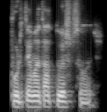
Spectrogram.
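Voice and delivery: ordinary delivery

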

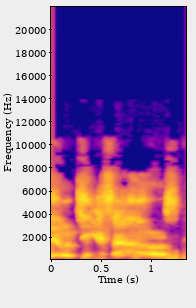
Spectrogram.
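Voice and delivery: long drawn-out, slow mock exclamation; imitating flippant misuse, vowels dragged out; joking exclamation. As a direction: stretch out the name as a joke. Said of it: "People are joking".

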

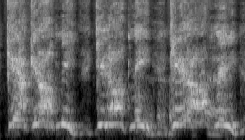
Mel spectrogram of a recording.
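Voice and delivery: high, loud get off me; struggling shout. Retold or imitated. Kevin pinned by teachers, shouting to be let go. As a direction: yell it while pinned by adults.

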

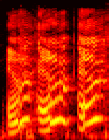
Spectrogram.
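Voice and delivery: three high, loud seal barks; seal bark imitation. Shown as a demonstration. Contestant answering what sound a seal makes, loud seal barks. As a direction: bark slowly like a seal, honking it out. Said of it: "what sound does a seal make".

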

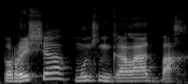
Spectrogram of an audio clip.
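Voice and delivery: slow, deliberate German accent. Shown as a demonstration. Co-host showing how the club's name goes in a German accent. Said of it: "in a German accent or whatever".

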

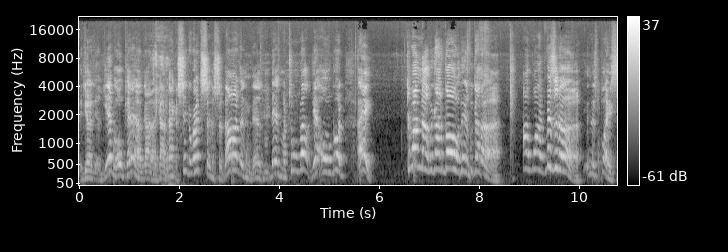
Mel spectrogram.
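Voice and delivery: high, squeaky goblin talking fast to get away; a sly little goblin smoothing things over; nervous goblin. Acted. Goblin caught ransacking the house, squeaky nervous voice.

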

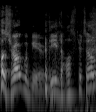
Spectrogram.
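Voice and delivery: high, loud mock concern; mock alarm. Friend joining a bit about hearing American accents, mock alarm. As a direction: act appalled, as if they need help.

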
